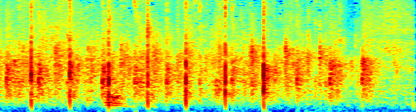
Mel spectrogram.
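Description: A church audience applauding guests in appreciation during a service, with sharp, crisp hand claps ringing out over a steady patter of many clapping hands for about four seconds before tapering off.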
